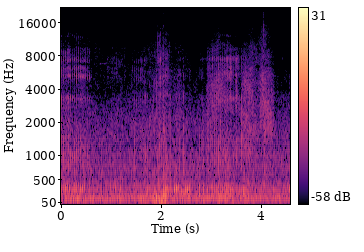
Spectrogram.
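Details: Maine Coon purring with a steady, low rumbling drone that holds throughout, with faint soft rustles above it.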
